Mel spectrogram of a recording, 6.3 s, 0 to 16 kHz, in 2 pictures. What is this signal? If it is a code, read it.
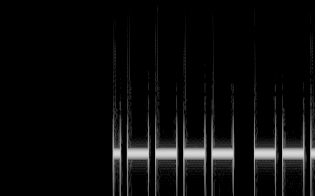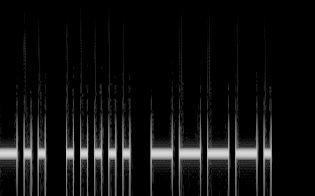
Morse code, heard as a keyed tone, about 17 wpm, 700 Hz. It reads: 1859
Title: Numbers - 4-Digit 17wpm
